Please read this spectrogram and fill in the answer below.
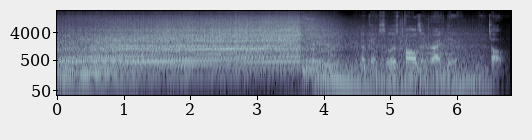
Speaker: There's the stumble I was talking about earlier. I'm not sure exactly what that is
